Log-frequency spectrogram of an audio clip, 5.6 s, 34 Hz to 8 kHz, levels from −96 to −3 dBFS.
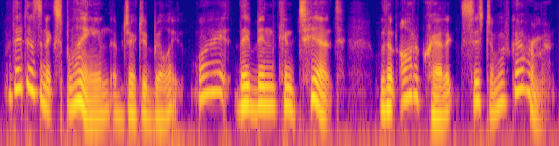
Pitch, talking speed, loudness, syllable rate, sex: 165 Hz, 170 wpm, -18 LUFS, 5.7 syllables/s, male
